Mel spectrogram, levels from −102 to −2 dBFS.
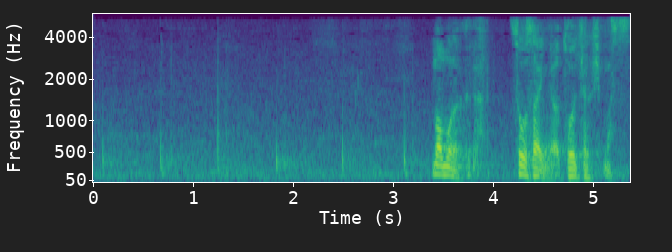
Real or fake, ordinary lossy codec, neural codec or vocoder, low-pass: real; MP3, 32 kbps; none; 5.4 kHz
